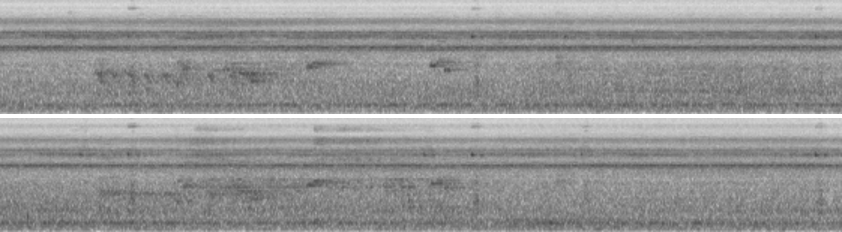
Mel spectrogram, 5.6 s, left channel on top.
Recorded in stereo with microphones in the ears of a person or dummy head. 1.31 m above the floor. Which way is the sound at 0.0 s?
60° left (ahead or behind).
